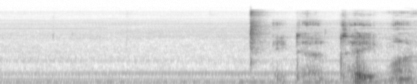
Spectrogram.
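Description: An oil can squirts with a soft click.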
